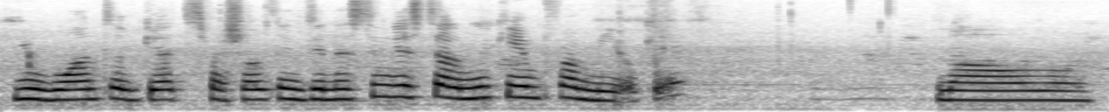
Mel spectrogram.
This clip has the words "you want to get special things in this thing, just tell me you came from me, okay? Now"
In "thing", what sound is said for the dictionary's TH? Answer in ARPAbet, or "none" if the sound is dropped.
T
